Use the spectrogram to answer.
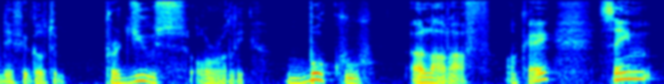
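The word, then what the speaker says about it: beaucoup: strange B like that remember you don't pronounce the final P okay and then you get this combination of vowels a u and you get the sound o so technically it's B okay so it's not difficult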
